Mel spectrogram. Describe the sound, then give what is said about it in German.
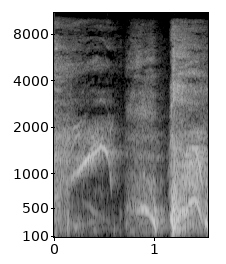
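A person gives a held-back cough as three raspy, voiced bursts, the last one loudest. No other talk. “Ich wollte den Husten noch zurückhalten.”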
